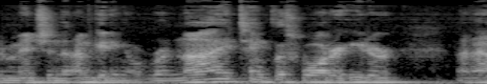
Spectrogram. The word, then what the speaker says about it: Rinnai: And the Rinnai is spelled R-I-N-N-A-I. It looks like Rinnai, but it's Rinnai.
